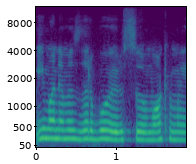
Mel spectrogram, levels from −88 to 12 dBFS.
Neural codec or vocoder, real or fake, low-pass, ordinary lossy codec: none; real; 10.8 kHz; Opus, 16 kbps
